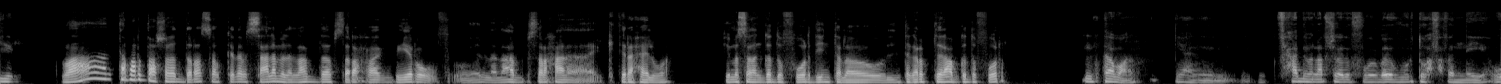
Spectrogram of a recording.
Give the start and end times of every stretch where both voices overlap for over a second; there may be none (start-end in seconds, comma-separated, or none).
none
